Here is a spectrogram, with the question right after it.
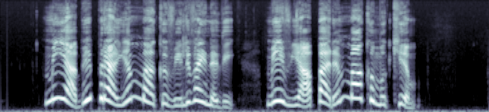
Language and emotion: Telugu, happy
